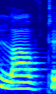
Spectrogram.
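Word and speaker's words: laughed: ये हमेशा याद रखिएगा जब भी किसी वर्ड में अगर आपको जीएच इकट्ठा मिलता है तो वहां पे वो जीएच साइलेंट होता है अदर क्रोस लाफ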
